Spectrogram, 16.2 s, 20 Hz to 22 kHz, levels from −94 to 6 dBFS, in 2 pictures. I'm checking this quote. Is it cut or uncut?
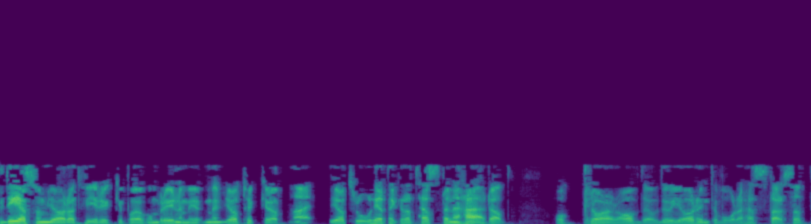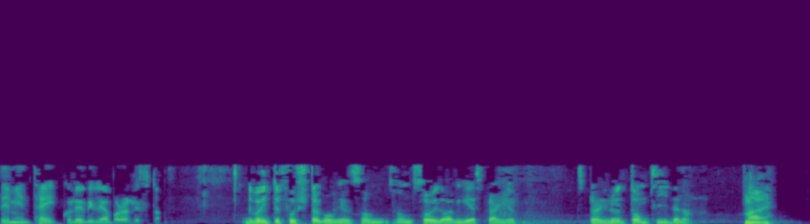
uncut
